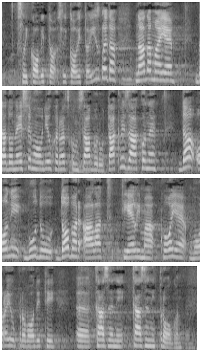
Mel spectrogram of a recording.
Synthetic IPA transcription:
slikoʋit̪osliko̞ʋit̪oizɡle̞d̪ananamaje̞ | d̪ad̪o̞ne̞semooːʋd̪jeuxr̩ʋat̪sko̞msaːbo̞ɾut̪akʋezaːko̞ne̞ | d̪aʔo̞nibud̪ud̪o̞baɾalˠat̪ːjeːlimako̞jemo̞ːɾajupɾo̞ʋo̞d̪it̪i | kaznenikaznenipɾoːɡo̞n

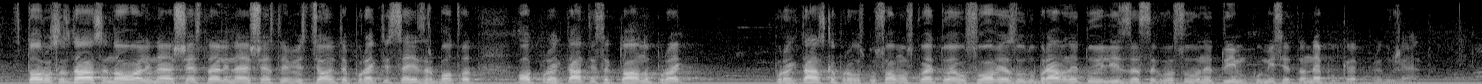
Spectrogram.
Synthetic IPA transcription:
ft̪ɔɾosɐzd̪avəsɛnɔvəilinɛɛʃɛst̪əilinaʃɛst̪əinvɛst̪it̪siɔnːit̪ɛpɾoɛk̚t̪isɛizɾɐbɔt̪vət̪ | ot̪̚pɾoɛk̚t̪ant̪isɐk̚t̪ualˠnə | pɾoɛkt̪ant̪skəpɾɐvosposɔbnost̪̚koɛt̪oɛoslˠɔviəzɐod̪obɾʲavɐnɛt̪oilizɐsɐɡlˠɐsuvɐnɛt̪oimkomisijət̪ənɛpot̪̚kɾɛpʲjɐpɾɛd̪lˠoʒɛ̰nʲḭɛt̪o̥

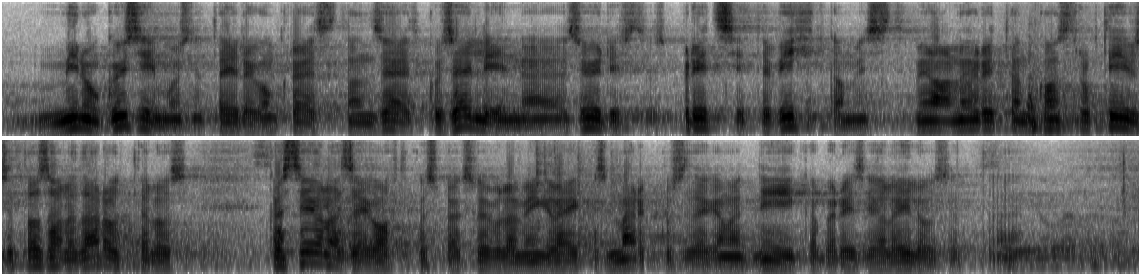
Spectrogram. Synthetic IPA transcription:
minukysimusnet̪t̪ejleko̞ŋkɾe̞ːt̪se̥t̪onse̞ːt̪̚kujse̞lʲːinesyːd̪̥ist̪usprit̪ʲsit̪ːˑevihkɑmist̪minɑoenyɾit̪ːˑɑnud̪̥ko̞nst̪ɾukt̪iːvse̞lt̪osɑle̞d̪ɑɑɾut̪ˑːe̞lus | kɑsːejo̞le̞se̞ːko̞ht̪̚kuspe̞ɑksvɤjbolɑmiŋɡivæjkːˑesmærkːˑuset̪e̞ɡ̥e̞mɑet̪niːikːɑpæɾise̞jo̞leiluset̪ːˑ

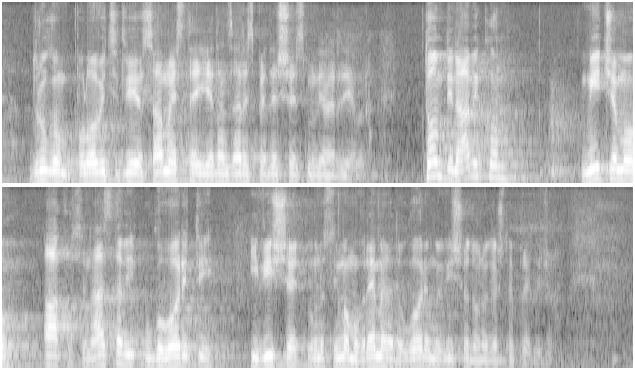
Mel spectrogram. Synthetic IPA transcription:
d̪ɾuɡo̞mpo̞lˠo̞ʋit̪sid̪ʋije̞io̞samnajst̪e̞ije̞d̪anzaːɾe̞zped̪eʃe̞ːst̪milijaɾd̪ie̞̰wɾa | t̪o̞ːmd̪inamiko̞mː | iːt͡ɕe̞mo̞ako̞se̞nast̪aʋiuɡo̞ʋo̞ɾit̪iːʋiʃe̞od̪nosnoimamo̞ʋɾe̞me̞nad̪auɡo̞ʋoɾimoiʋiʃe̞o̞d̪o̞no̞ɡaʃt̪o̞jepɾe̞d̪ʋid͡ʑe̞no

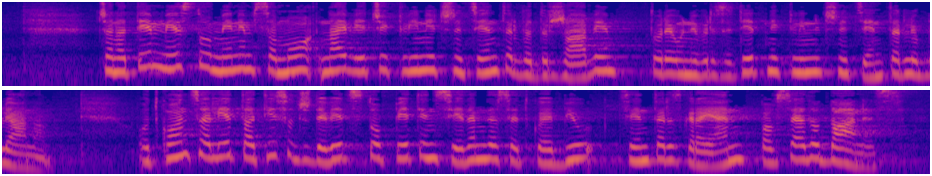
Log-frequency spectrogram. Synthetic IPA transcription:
t͡ʃɛnat̪eːmːeːst̪uɔmeːnimsamoːnajʋeːt͡ʃiklinit͡ʃnit̪sent̪əɾʋəd̪əɾʒaːʋit̪oːɾɛjuniʋɛɾzit̪eːt̪nikliːnit͡ʃnit̪seːnt̪əɾlʲjubljaːna | ɔt̪kɔnt̪saleːt̪at̪iːsɔd͡ʒd̪ɛʋeːt̪st̪ɔpeːt̪inseːd̪əmd̪ɛsɛt̪kɔjɛbiwt̪seːnt̪əɾzɡɾajɛnpawsɛd̪ɔd̪aːnɛs

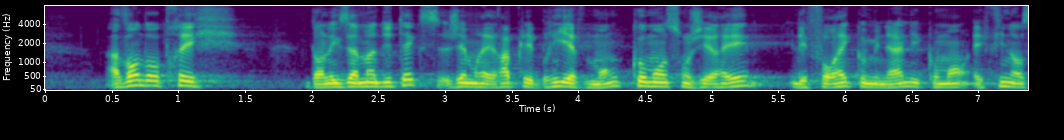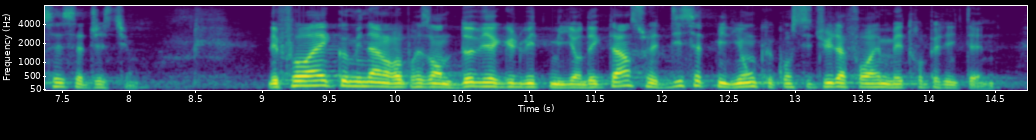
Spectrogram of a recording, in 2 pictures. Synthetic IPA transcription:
a̰vɑ̃d̪ɑ̃t̪χe | d̪ɑ̃lɛɡzamɛ̃d̪yt̪ɛkst̪ʒɛmʁɛʁaplebʁijɛvmɑ̃kɔmɑ̃sɔ̃ʒeʁelefɔʁɛkɔmynalekɔmɑ̃ʔɛfinɑ̃sesɛt̪ʒɛst̪jɔ̰̃ | lefɔʁɛkɔmynalʁəpχezɑ̃t̪̚d̪øviʁɡʲylɥit̪miljɔ̃d̪ɛk̚t̪aʁsyʁled̪isɛt̪miljɔ̃kəkɔ̃st̪it̪ylafɔʁɛmet̪χɔpɔlit̪ɛ̰n

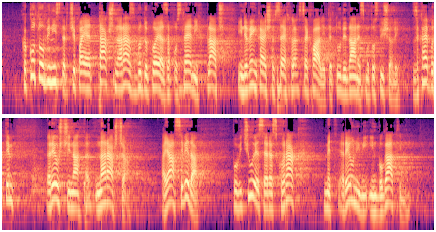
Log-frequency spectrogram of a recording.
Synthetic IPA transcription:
kakoːt̪ominist̪əɾt͡ʃɛpajɛt̪aːkʃnaɾaːst̪̚bəd̪əpəjazapɔslɛːnixplaːt͡ʃinːɛʋeŋkajʃɛsɛsɛxʋaːlit̪ɛt̪uːd̪id̪aːnɛssmɔt̪oːsliːʃa̰lḭ | zakajpot̪em | ɾeːwʃt͡ʃinanaɾaːʃt͡ʃa̰ | a̰jasɛʋeːd̪a̰ | pɔʋit͡ʃuːjɛsɛɾaskɔɾakmɛt̪ɾeːwnimiʔinbɔɡaːt̪ʰimḭ

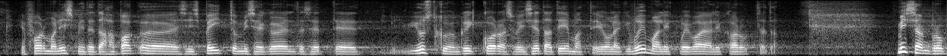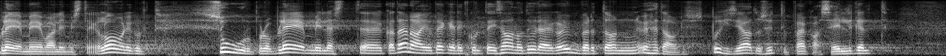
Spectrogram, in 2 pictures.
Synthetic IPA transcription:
jɑfo̞rmɑlismid̪̥et̪ɑɦɑɑsiːspe̞jt̪ːˑumise̞ɡ̥ɑøeld̪ese̞t̪ːˑ | just̪kujo̞nkɤjkːo̞rːɑsvɤjse̞d̪̥ɑt̪e̞ːmɑt̪ːˑe̞̰jo̞le̞ɡ̥ivɤjmɑlikːˑvɤjvɑjɑlikːɑɾut̪ˑlḛd̪̥ɑ̰ | misːo̞npro̞ble̞ːmːeːvɑlʲimist̪ḛɡ̥ɑ̰lo̞ːmulikːˑult̪suːrpro̞ble̞ːmːilːest̪kɑt̪ænɑjut̪e̞ɡe̞likult̪e̞jsɑːnud̪yleɡ̥ɑymbæɾt̪o̞nyɦet̪ɑulisu̥spɤɦiseɑd̪us̬yt̪leb̥væɡ̥ɑ̰se̞lɡe̞lt̪ˑ

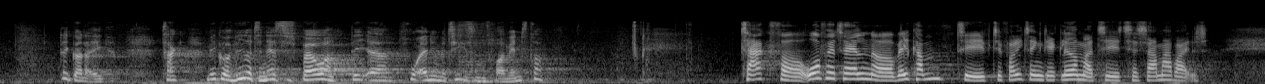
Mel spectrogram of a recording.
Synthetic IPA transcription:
d̥e̝ɡ̥ɶɐɾ̥ɑ̈e̝ɡ̥ət͡sʰɑ̈ɡ̥ʋeɡ̥ɔ̰ːʋið̞ˠɐːt͡sʰe̝lnesd̥əsb̥ɶɐɐd̥e̝ʔæɐfʁuænimæt͡sʰilsənfʁɑ̈ʋensd̥ʁɐ | t͡sʰɑ̈ɡ̥fɒ̽o̝ɐføɐt͡sʰɛːln̩ɒ̽ʋelkʰɒ̽m̰n̩t͡sʰe̝t͡sʰe̝fɒ̽lɡ̥ət͡sʰeŋ̰n̩jɑ̈ɪ̥leːð̞ˠɐmɑ̈ɪt͡sʰe̝æt͡sʰɛsɑ̈mɑ̈ːb̥ɑ̈ɪ̰d̥ð̩ˠ

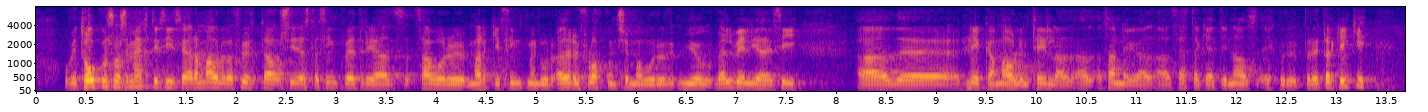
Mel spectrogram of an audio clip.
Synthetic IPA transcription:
ɔɣvɪðt̪ʰoːwkʏmsvɔsɛmɛft̪ɪɾ̥θiθɛɣaɾamaːwlʏvaðflʏht̪awsiːðast̪aθiŋkvɛːt̪ɾɪaðθaðvɔɾʏmaɾcɪɾ̥θiŋkmɛnuɾœðɾʏmflɔhkʏmsɛmːaðvɔɾʏmjœːɣvɛlvɪljaðɪɾ̥θi | aðn̥ɪːkamaːwlʏmt̪ʰɪlaðaðθanːɪɣaðaðθɛht̪acaːjt̪ɪnawðejhkʏɾʏpɾœːɥt̪aɾcejɲcɪ

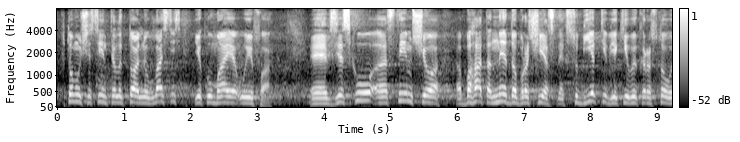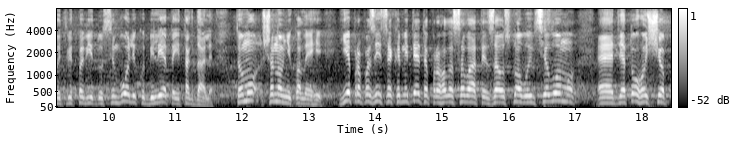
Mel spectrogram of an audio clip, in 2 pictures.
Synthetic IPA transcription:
wt̪ɔmʊt͡ʃɐsʲlʲiːnt̪elˠek̚t̪ʊɑlʲnʊʋlˠɑsʲnʲisʲtʲjɐkumɑjɛʔʊifɑ̰ | wzʲʋjʲɐskust̪ɪmʃt͡ʃɔ | bɐɦɑt̪ɔnɛd̪ɔbɾɔt͡ʃɛsnɪxsʊbʲjɛk̚tʲiwjɐkʲiʋɪkɔɾɪst̪ɔʋʊjʊtʲʋʲid̪̚pɔʋʲid̪nʊsɪmʋɔlʲikʊbʲilʲɛt̪ɐit̪ɑɡ̚d̪ɑ̰lʲɪ̰ | t̪ɔmuʃɐnɔwnʲikɔlˠɛɦi | jɛpɾɔpɔzɪt͡sʲijɐkɔmʲit̪ɛt̪ʊpɾɔɦɔlˠɔsʊʋɑt̪ɪzɐɔsnɔʋɔjʊwt͡sʲilˠɔmʊ | d̪lʲɐt̪ɔɦɔʃt͡ʃɔb

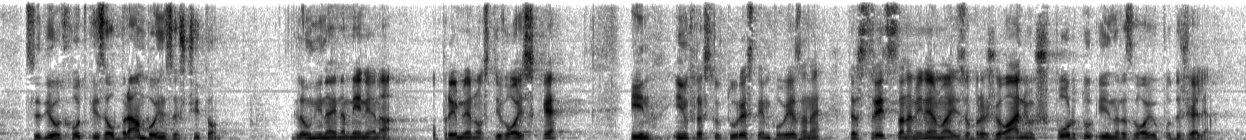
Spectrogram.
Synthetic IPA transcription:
slɛd̪iːɔt̪xoːt̪kizaɔbɾambɔinzaʃt͡ʃiːt̪ɔ̰ | ɡlawniːnajɛnameːnjɛna̰ɔpɾeːmljɛnɔst̪iʋɔːjskɛ | ininfɾast̪ɾuk̚t̪uːɾɛst̪eːmpɔʋeːzanɛt̪ɛɾsɾeːt̪st̪ʋanameːnjɛnaizɔbɾaʒɛʋaːnjuʃpoːɾt̪uʔinɾazʋɔːjupɔd̪ɛʒɛːlja̰

